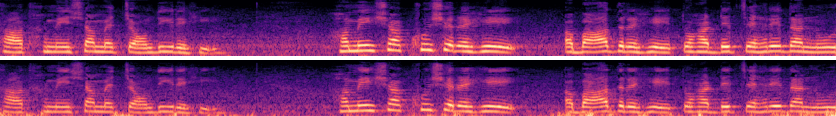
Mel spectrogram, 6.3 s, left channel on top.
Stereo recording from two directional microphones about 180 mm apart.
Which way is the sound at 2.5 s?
20° left (ahead or behind).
